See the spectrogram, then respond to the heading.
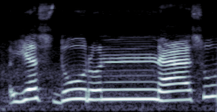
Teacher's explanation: نا پہ نون مشدد ہے تو یہاں پہ غنہ ہو رہا ہے، آواز کو ناک میں تھوڑی دیر کے لیے ٹھہرانا ہے۔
